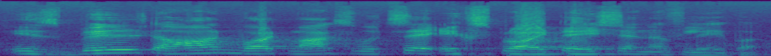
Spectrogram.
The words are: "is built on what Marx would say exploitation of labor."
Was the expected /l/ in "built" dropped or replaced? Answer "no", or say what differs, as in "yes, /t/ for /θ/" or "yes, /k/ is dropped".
no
